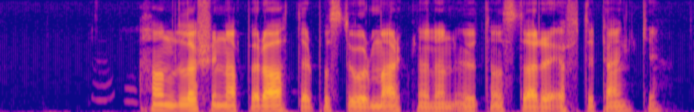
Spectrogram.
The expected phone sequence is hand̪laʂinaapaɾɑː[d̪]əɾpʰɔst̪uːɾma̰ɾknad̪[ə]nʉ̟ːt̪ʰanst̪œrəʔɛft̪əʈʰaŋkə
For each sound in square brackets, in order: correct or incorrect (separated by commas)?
incorrect, correct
